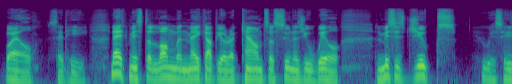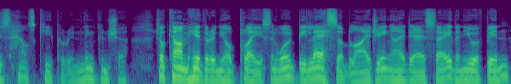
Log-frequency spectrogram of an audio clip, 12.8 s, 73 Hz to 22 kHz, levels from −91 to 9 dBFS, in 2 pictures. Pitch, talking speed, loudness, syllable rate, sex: 95 Hz, 195 wpm, -21 LUFS, 4.2 syllables/s, male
